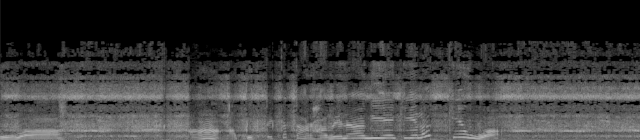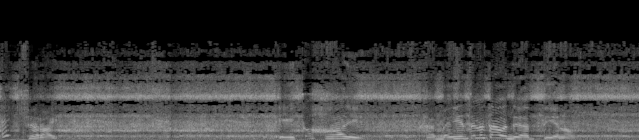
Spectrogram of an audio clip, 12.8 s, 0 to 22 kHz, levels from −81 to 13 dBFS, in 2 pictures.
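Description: From start to finish there's a mains buzz sitting under the sound, a steady raspy edge rather than a smooth hum. It's built on 50 Hz, and its harmonics run well up into the kilohertz range, which points to sharp switching spikes getting in, something like a dimmer, a rectifier or a missing shield letting them through twice per mains cycle. It sits roughly 20 dB below the signal the whole way.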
